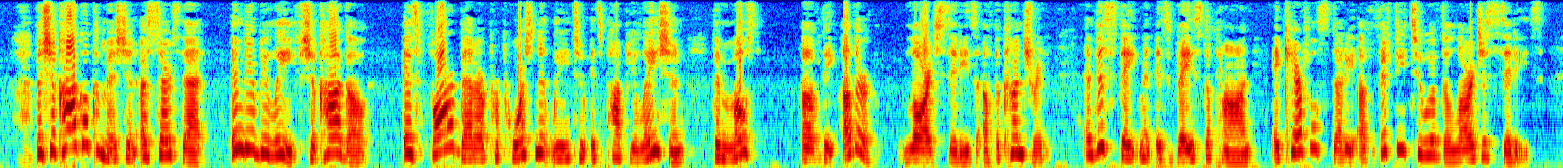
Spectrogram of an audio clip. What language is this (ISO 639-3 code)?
eng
